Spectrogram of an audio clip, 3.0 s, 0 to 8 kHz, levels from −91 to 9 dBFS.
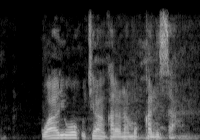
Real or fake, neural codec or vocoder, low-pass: fake; vocoder, 22.05 kHz, 80 mel bands, Vocos; 7.2 kHz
